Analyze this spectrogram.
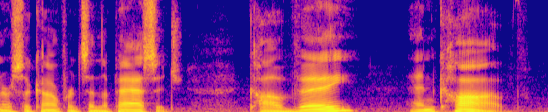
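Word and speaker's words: קָוֶה: But, unlike the first account, a second Hebrew word pronounced kaveh, Strong's number 6961, also meaning line or circumference,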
